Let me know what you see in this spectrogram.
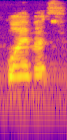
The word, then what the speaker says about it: Guaymas: Did a lot of work there in Guaymas. Is that how you pronounce it? – Yeah, I think that's how we heard most of the locals pronounce it, is like Guaymas.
